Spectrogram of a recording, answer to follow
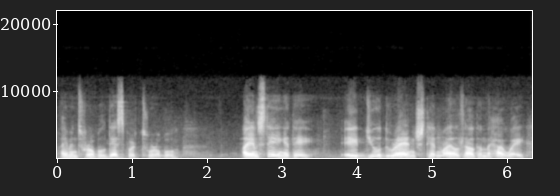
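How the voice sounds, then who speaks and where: An actress playing an elegant, wistful ballerina with formal, melodramatic speech in a 1940s radio drama. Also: female voice, fairly low pitch, expressive, moderate pace, darkish tone. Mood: troubled, pleading. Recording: noisy old radio recording.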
